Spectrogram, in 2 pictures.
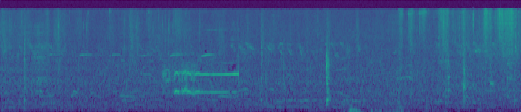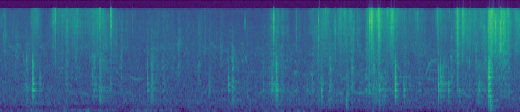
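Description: A rooster crows once, a single held call about three seconds in. From about eight seconds on come scattered clicks and rustles of twigs and leaves, growing busier near the end.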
